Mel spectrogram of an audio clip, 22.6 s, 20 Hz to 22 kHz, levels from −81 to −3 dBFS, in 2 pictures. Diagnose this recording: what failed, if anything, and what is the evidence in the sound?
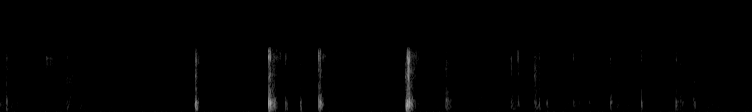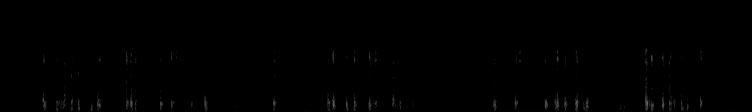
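Hoarse, gargly scratch at 8.85 s, 13.24–13.71 s and 20.96–21.40 s with pitch roughly kept: AMR bit errors, a weak network link flipping less protected pulse and gain bits.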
